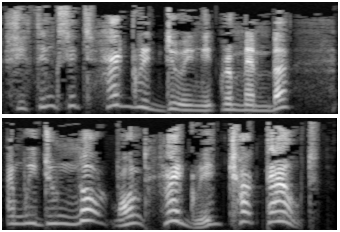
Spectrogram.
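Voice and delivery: worked-up rant; Hermione agitated. A narrator's reading. Hermione upset.

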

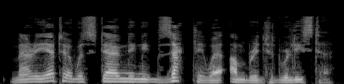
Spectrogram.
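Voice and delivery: ordinary delivery, nothing marked

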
